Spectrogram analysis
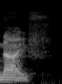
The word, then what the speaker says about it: knife: where do you say the K in knife is silent but used to do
